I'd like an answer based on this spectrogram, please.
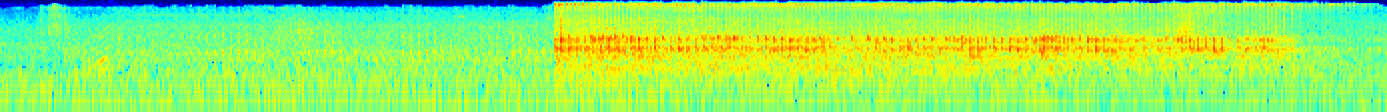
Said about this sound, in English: This will guide him when he carves on the milling machine.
